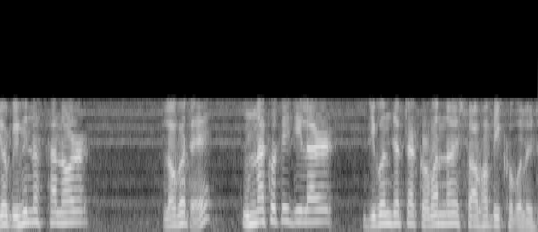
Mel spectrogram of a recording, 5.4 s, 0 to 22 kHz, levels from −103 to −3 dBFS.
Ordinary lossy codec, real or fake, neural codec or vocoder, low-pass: none; fake; codec, 16 kHz, 4 kbps, FunCodec, trained on Chinese and English, 50 frames a second; 3.6 kHz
